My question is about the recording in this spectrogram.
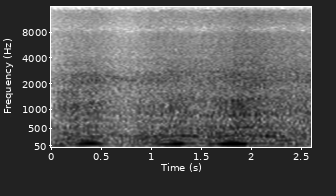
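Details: Wolf EX-150 scooter, GY6 157QMJ 150cc four-stroke, after hard-start repair: small single-cylinder engine rises and falls through three clean rev swells and settles back without stumbling; runs smooth and healthy.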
